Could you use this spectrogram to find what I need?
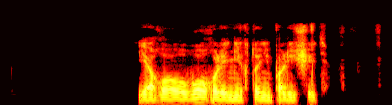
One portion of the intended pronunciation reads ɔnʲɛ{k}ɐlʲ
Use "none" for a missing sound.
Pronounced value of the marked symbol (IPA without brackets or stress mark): p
